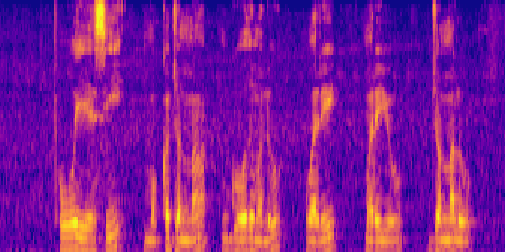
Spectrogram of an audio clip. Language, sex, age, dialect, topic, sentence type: Telugu, male, 25-30, Central/Coastal, agriculture, statement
